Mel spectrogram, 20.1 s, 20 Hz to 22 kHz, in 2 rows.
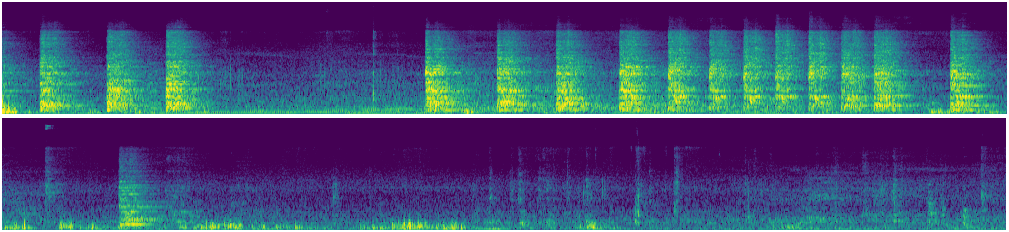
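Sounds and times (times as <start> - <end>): sharp ringing knocks: 0.0 - 2.2, 4.2 - 10.0.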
